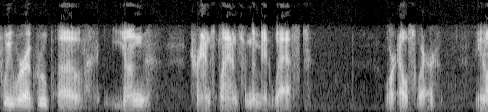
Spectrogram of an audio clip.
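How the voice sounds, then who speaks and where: An older man reminiscing in an interview as a comics industry veteran, in a halting, rambling way peppered with "you know". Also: low-pitched, bright, forceful tone, no room sound, poor audio.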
